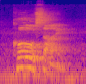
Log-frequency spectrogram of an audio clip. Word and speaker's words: cos: hypotenuse the next formula is cos which is pronounced cosine the cosine of an angle is equal to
